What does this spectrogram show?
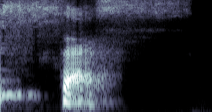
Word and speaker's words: says: Mas quando a gente coloca esse S aqui, quando for he, she ou it, a gente muda a pronúncia para says.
